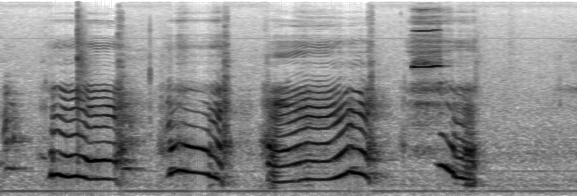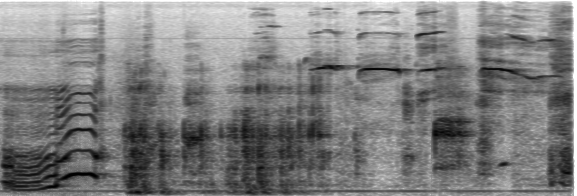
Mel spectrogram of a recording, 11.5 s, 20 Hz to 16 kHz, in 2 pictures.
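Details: Lexie, a puppy of 10 months, reacts vocally to dogs playing on a computer: loud drawn-out, wavering howl-like barks repeated every second or so, followed by a noisier, rougher stretch with faint high tones.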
